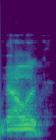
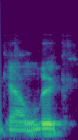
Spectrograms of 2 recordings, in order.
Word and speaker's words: Gallic: One of the characters in my book, I call him Gallic. A lot of times it's like Gallic, so with like an I or E sound, but it's actually spelled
